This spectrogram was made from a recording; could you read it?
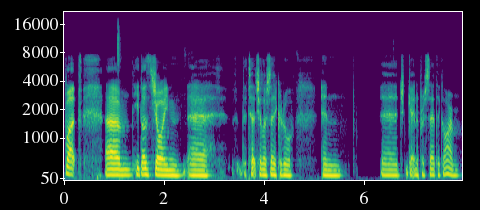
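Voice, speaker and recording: A man with a medium-pitched voice talks casually as a podcast co-host. His delivery is hesitant and rambling, circling round a point as in relaxed gaming chat. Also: slow pace, muffled recording.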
